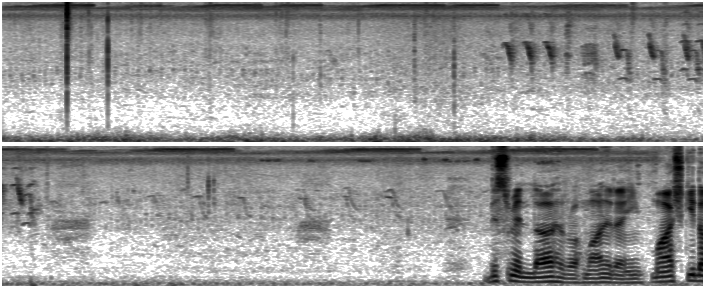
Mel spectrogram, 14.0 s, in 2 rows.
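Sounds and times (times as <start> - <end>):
low rumble: 0.0 - 11.7
small bird chirping: 4.7 - 12.2.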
